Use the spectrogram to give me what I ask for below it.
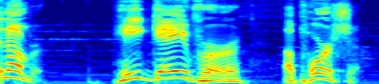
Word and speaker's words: Porsche: Porsche, as my neighbors told me to pronounce it properly. – Mm. – Porsche.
